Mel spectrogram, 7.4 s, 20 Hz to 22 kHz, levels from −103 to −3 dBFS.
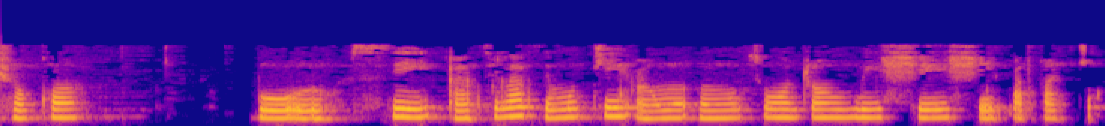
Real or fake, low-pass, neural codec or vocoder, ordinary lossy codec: real; 7.2 kHz; none; MP3, 24 kbps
